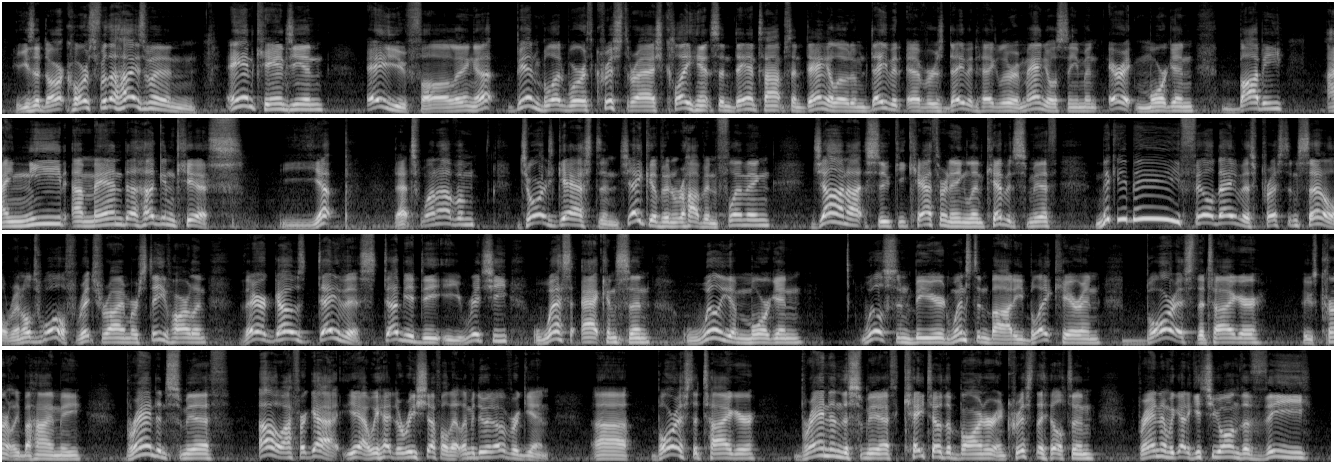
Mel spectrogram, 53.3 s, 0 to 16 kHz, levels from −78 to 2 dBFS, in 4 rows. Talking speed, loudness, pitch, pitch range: 145 wpm, -18 LUFS, 140 Hz, 130-180 Hz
